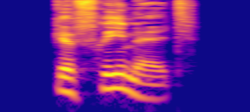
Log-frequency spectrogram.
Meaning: past participle of friemeln
- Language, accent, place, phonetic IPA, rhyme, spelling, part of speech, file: German, Germany, Berlin, [ɡəˈfʁiːml̩t], -iːml̩t, gefriemelt, verb, De-gefriemelt.ogg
